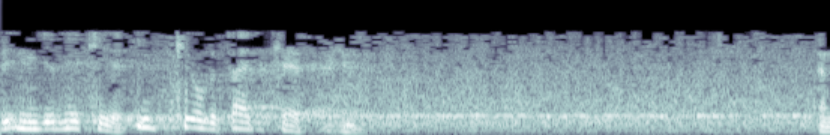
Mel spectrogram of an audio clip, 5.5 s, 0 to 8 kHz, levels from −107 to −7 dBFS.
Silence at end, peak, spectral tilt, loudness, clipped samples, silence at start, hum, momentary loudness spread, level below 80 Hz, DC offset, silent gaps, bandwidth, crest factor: 0 s; 0 dBFS; -13 dB/octave; -17 LUFS; under 0.1%; 0 s; none; 9 LU; -42 dBFS; under 0.1%; none; 4 kHz; 16 dB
